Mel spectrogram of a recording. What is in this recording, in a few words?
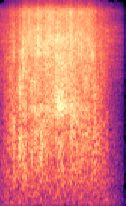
Water Hose Spraying A Tree, Soft Start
